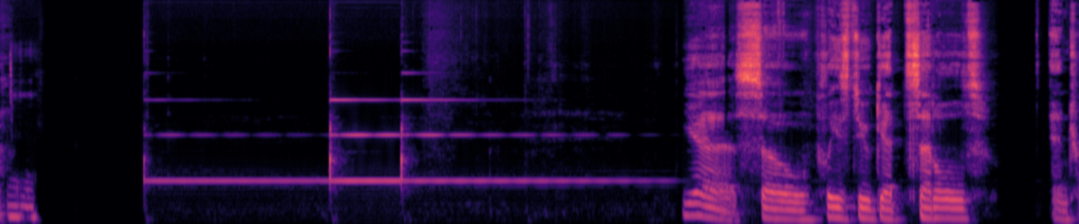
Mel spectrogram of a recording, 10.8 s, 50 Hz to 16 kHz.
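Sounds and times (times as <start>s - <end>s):
speech: 0.1s - 0.5s, 6.8s - 9.9s, 10.5s - 10.7s
Tibetan bell struck and ringing: 1.5s - 6.8s.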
